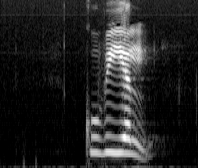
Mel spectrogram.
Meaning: pile, heap, dump
- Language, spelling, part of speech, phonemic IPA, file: Tamil, குவியல், noun, /kʊʋɪjɐl/, Ta-குவியல்.ogg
